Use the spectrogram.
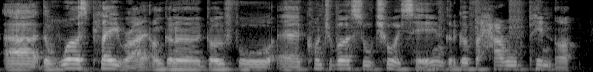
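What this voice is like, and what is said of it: Congested voice with limited range. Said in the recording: “I haven't got a very good range when I've got a cold.”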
